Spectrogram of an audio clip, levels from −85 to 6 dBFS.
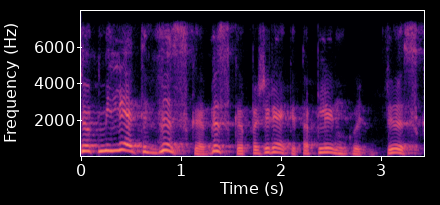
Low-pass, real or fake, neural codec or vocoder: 7.2 kHz; fake; vocoder, 22.05 kHz, 80 mel bands, HiFi-GAN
